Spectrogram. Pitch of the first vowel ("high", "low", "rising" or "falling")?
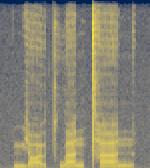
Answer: low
